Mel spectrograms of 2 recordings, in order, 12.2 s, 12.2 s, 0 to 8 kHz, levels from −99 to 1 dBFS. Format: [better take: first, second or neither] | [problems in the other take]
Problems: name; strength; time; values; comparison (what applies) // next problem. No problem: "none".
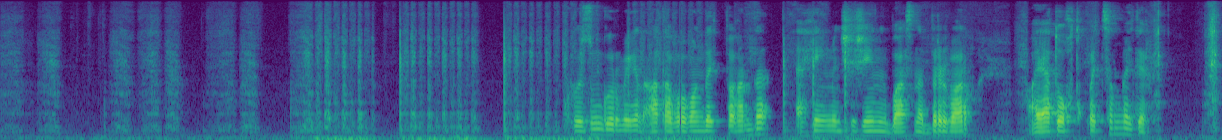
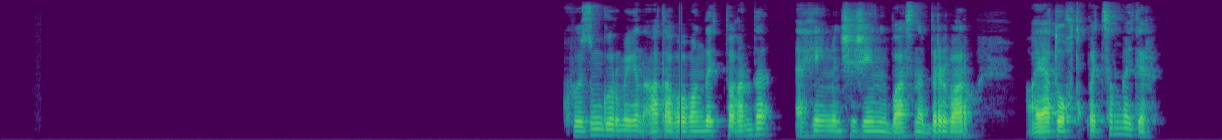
second | background sound (Writing); 13 dB below the speech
